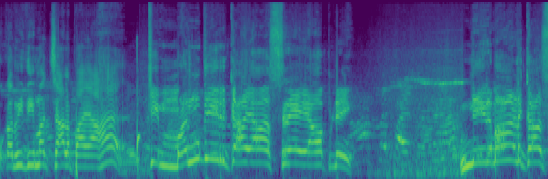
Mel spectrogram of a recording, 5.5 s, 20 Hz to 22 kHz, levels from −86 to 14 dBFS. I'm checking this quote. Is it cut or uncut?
cut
